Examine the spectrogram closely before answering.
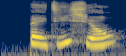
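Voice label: "bei ji xiong", Chinese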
